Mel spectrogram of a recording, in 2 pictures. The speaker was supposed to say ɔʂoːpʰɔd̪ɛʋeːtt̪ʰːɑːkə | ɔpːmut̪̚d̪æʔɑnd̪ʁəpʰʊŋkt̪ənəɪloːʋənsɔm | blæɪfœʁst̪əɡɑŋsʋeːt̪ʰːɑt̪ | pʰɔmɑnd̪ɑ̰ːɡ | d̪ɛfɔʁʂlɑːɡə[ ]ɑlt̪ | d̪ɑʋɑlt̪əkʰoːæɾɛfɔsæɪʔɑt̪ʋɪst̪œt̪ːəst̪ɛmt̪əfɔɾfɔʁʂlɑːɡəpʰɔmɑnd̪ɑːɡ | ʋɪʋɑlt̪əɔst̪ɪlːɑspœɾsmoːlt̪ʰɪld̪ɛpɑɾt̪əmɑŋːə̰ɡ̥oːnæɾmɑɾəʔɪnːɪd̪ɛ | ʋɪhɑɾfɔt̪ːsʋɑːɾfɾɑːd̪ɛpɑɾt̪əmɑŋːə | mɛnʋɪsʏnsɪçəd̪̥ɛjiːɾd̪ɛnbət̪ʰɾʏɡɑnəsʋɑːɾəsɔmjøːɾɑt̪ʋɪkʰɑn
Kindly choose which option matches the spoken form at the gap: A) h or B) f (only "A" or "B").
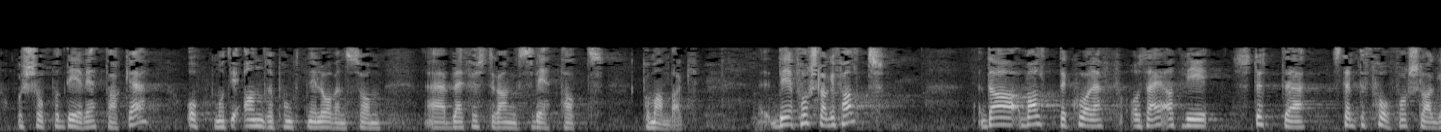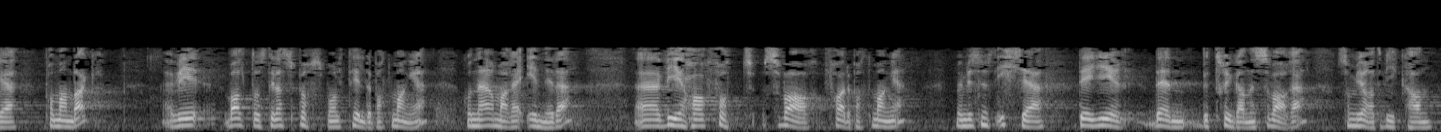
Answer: B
